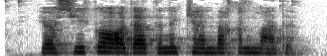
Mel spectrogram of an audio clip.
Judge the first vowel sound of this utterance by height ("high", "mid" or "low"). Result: low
